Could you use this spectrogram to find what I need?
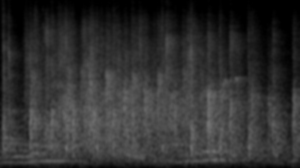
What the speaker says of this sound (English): Please give a very big clap to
